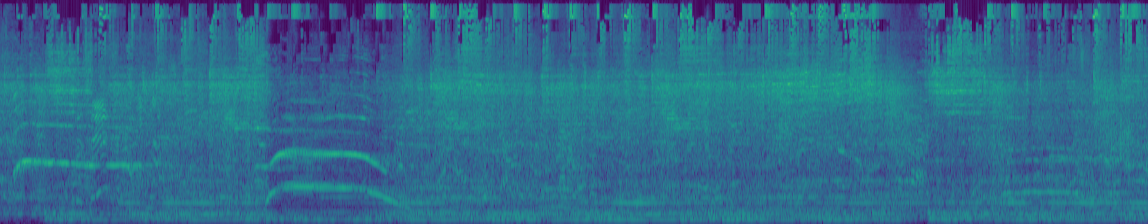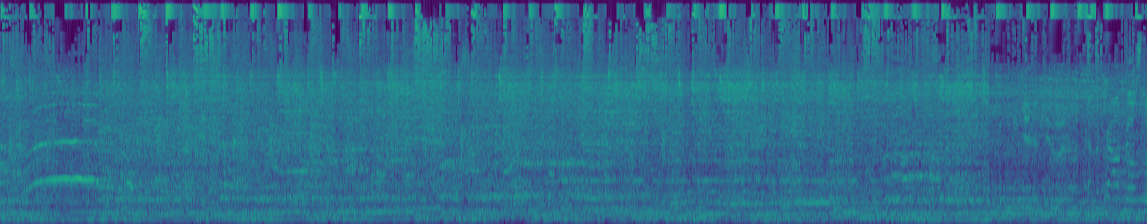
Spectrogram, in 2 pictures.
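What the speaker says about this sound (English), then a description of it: "And the crowd goes wild." A crowd at a PPW Trojan Slam wrestling show cheers, whoops and shouts continuously and loudly for the whole stretch, with rising excited calls standing out above the roar.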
